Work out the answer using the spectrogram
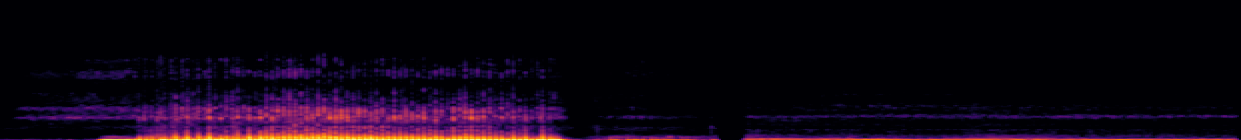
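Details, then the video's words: Loud snoring from a tired, soundly sleeping bulldog: a long, deep, rattling snore of over two seconds, then a quieter breathy rasp and a faint low hum after a brief cut. "tierd bulldogs snoring"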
